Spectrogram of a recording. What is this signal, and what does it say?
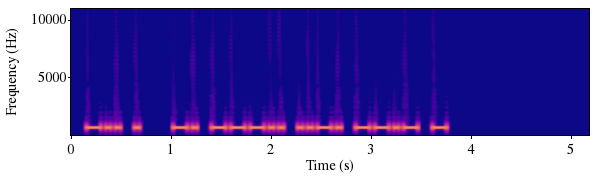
Morse code, heard as a keyed tone, about 25 wpm, 700 Hz. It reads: DE N8FQT
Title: USA Callsign DE Callsign - 5 Characters - 25wpm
